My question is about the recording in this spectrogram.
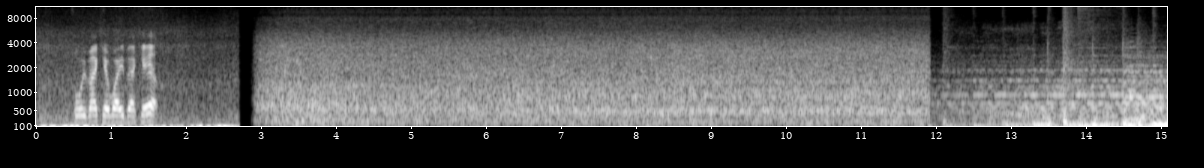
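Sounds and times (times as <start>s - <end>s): river rushing over rapids: 2.9s - 11.9s.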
